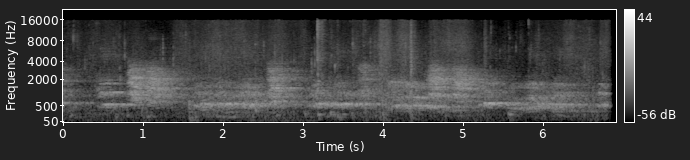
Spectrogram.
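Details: Litter of eight Belgian Malinois puppies, three males and five females, four weeks old, born 13 January 2020, at feeding time: overlapping continuous whines and yips rising and falling in waves, with a person talking.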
